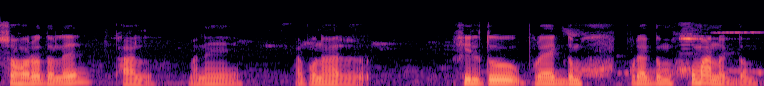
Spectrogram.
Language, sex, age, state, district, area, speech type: Assamese, male, 30-45, Assam, Morigaon, rural, spontaneous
